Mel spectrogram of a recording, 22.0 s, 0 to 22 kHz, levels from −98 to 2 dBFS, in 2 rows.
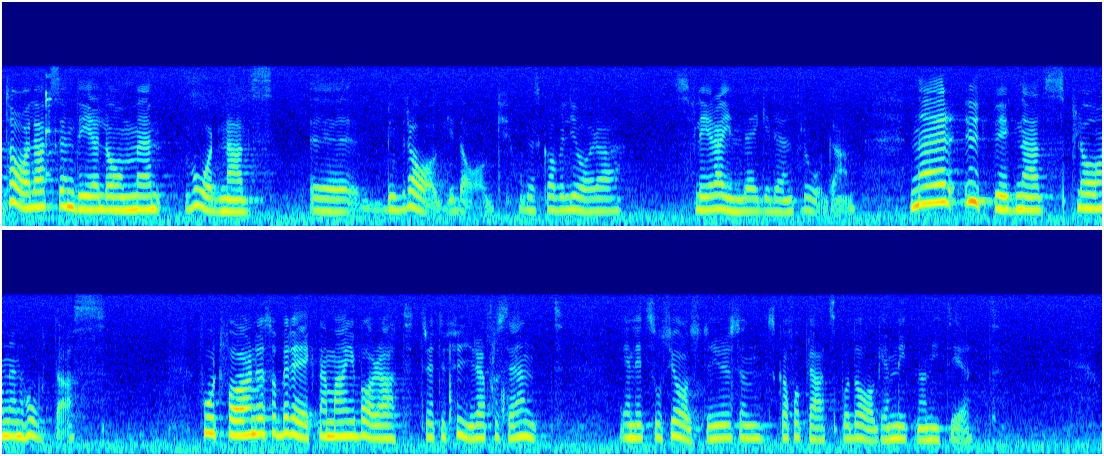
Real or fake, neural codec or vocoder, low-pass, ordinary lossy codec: real; none; none; none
